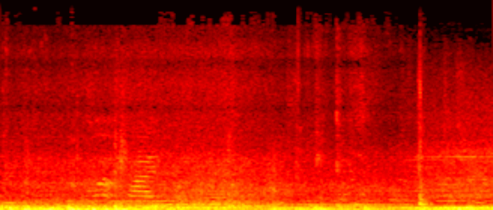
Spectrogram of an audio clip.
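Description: Steady low rumble of airliner cabin noise, with faint voices of other passengers about one to two seconds in.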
